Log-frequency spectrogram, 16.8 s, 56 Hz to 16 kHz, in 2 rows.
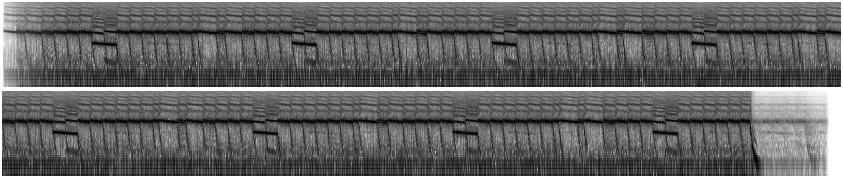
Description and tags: Made on a Waldorf Q rack
screech, waldorf, synthesizer, loop, harsh, noise, 120bpm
